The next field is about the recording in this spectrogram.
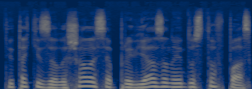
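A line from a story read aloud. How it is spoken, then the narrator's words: Plain. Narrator (Ukrainian): сказав Рендом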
